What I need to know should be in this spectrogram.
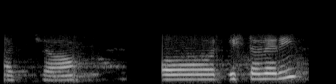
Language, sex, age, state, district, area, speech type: Hindi, female, 18-30, Madhya Pradesh, Harda, urban, conversation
